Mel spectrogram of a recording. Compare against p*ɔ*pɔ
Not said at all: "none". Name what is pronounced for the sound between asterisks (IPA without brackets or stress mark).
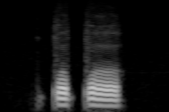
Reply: ɔ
